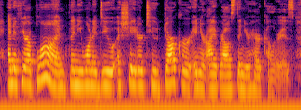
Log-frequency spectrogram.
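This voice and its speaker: A woman speaks at a medium pitch with ordinary pitch variation. Room echo is audible. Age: 20s. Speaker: beauty vlogger. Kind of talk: tutorial. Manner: casual, many filler words.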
